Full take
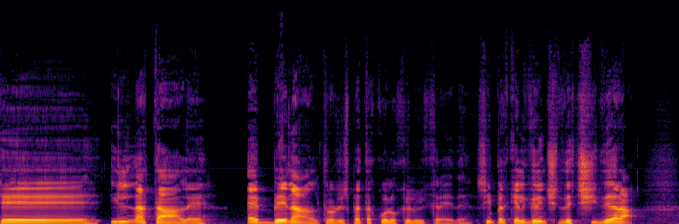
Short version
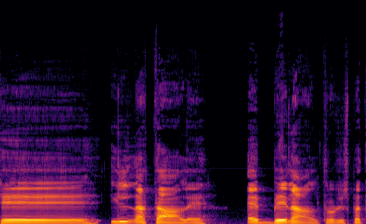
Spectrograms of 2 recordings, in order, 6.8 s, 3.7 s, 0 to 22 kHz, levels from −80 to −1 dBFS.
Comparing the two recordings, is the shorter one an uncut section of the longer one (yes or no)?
yes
